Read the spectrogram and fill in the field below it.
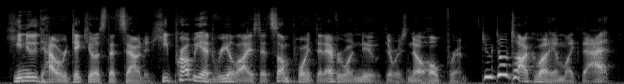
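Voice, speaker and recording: A man's voice: lowish voice, huge pitch swings, fast talker, pushed and bright. A man livestreaming a game in a slangy, sweary, casual way as his voice tires. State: voice tiring, losing it. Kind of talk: casual reactions and reading game text aloud.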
